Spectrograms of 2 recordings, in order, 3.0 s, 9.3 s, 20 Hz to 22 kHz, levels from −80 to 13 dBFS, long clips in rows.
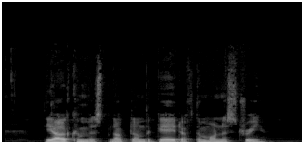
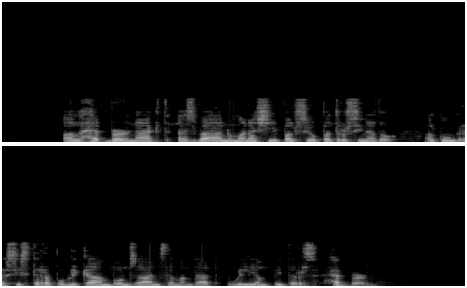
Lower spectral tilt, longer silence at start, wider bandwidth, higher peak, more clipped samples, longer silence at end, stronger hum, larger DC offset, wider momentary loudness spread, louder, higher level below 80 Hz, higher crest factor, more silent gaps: about the same, -6.5 dB/octave vs -6 dB/octave; second, 0.45 s vs 0.6 s; first, 14 kHz vs 7.2 kHz; about the same, -8 dBFS vs -6 dBFS; neither; second, 0.35 s vs 0.95 s; neither; neither; about the same, 9 LU vs 10 LU; about the same, -27 LUFS vs -27 LUFS; first, -46 dBFS vs -62 dBFS; about the same, 18 dB vs 20 dB; neither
